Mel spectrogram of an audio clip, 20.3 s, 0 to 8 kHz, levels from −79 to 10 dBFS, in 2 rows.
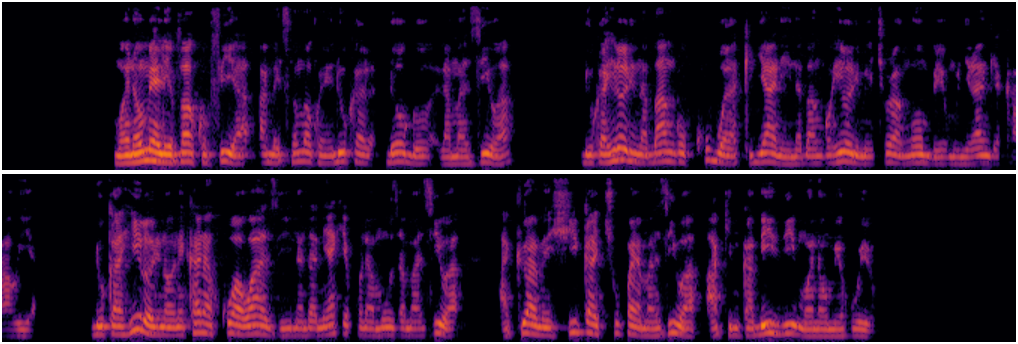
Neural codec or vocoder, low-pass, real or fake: none; 7.2 kHz; real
